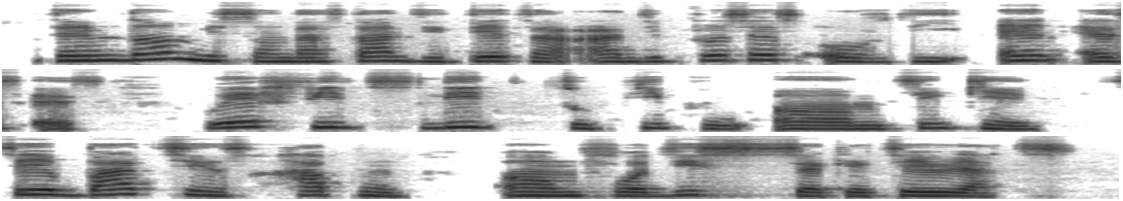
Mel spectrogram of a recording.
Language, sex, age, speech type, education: Nigerian Pidgin, female, 15-29, spontaneous, tertiary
